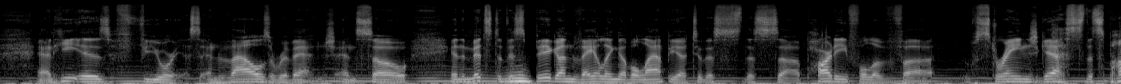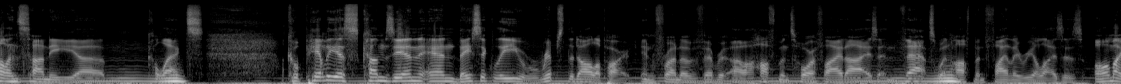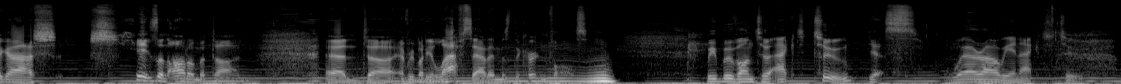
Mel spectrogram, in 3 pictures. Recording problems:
electrical hum; noticeable; throughout; 60 Hz, 10 dB below the speech

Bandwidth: 17.5 kHz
